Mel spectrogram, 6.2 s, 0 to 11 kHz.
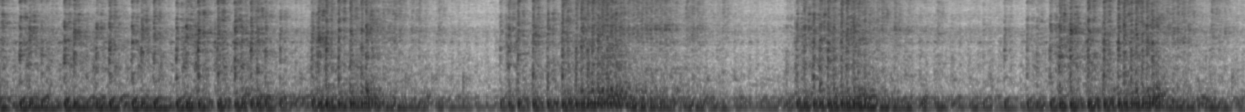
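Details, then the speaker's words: Kawasaki Vulcan 800 motorcycle after raising idle speed screw: revs swell and sag slowly with lazy pickup off idle; throttle response boggy with idle set too high, to be lowered slightly. "but that makes the throttle response boggy so uh probably going to bring that down a little bit now"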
